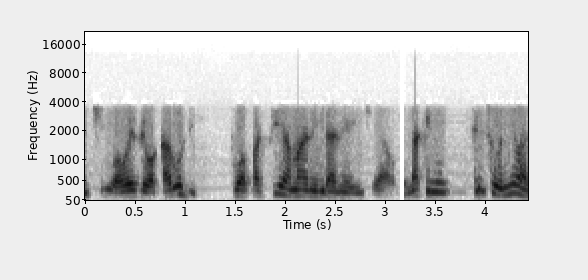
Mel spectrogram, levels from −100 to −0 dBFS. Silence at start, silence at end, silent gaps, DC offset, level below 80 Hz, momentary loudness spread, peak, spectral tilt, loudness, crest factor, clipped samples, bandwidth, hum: 0 s; 0 s; 3.14-3.18 s; under 0.1%; -74 dBFS; 11 LU; 0 dBFS; -9.5 dB/octave; -16 LUFS; 16 dB; under 0.1%; 3.7 kHz; none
